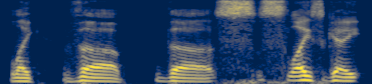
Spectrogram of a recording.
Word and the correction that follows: sluice gate: or Sluice Gate. I don't know how you pronounce that word. – Sluice Gate. – Sluice Gate.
